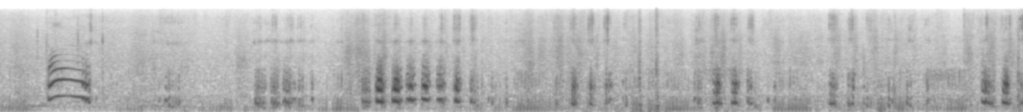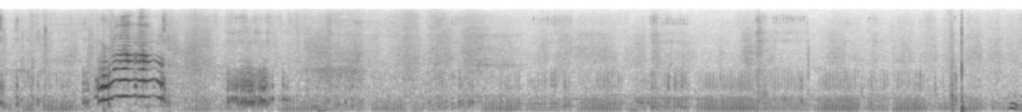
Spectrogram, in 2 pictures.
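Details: Massage-loving house cat purring in steady rapid pulses for about twenty seconds, broken by a short meow near the start and a louder, complaining meow around the middle; a few soft rustles are heard.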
